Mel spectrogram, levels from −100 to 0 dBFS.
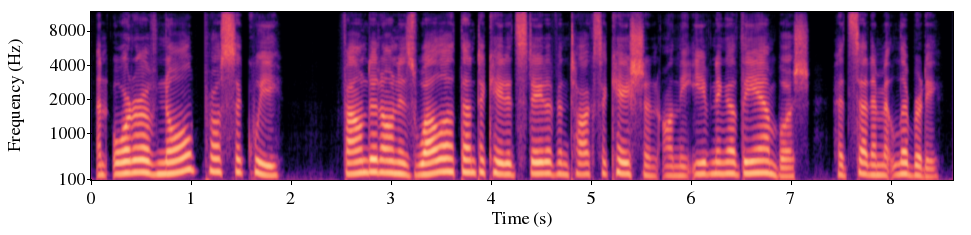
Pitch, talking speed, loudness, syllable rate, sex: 210 Hz, 165 wpm, -17 LUFS, 5.7 syllables/s, female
